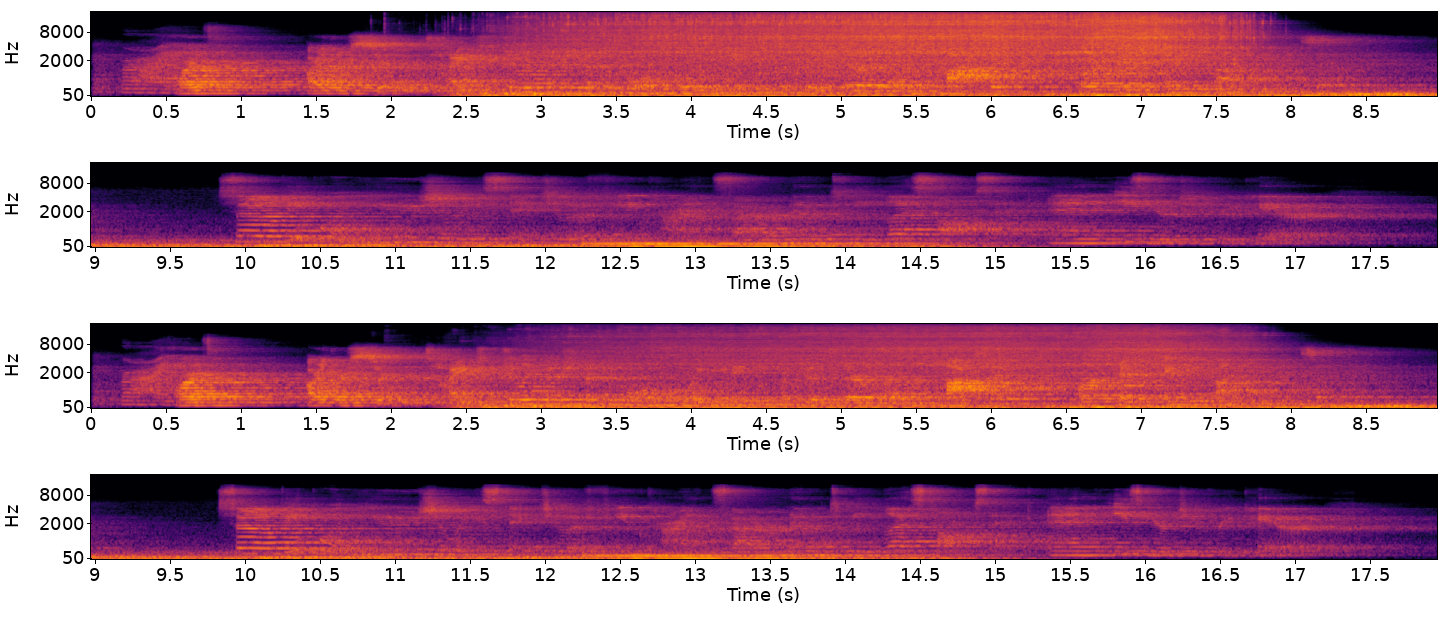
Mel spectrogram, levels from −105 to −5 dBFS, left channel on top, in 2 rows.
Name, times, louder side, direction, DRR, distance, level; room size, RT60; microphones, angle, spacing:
voice 1, 0.2-0.9 9.8-17.4, right 1 dB, 60° right, -5 dB, 1.3 m, -43 dB
voice 2, 1.4-6.1 6.6-8.4, right 1 dB, 15° right, -7 dB, 1.0 m, -34 dB
sound 1, 2.3-14.7, left 1 dB, 70° left, 1.0 m, -35 dB
Rattle (instrument), 2.6-7.9, left 10 dB, 55° left, 0.3 m, -31 dB
9.8 x 4.0 x 3.7 m, 2.8 s
head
